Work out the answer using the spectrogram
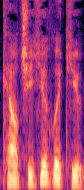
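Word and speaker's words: Chalchiuhtlicue: Yutzilopotli equals Witzilopochtli, Tezcatlipoca equals Tezcatlipoca, Quetzalcoatl equals Quetzalcoatl, Zype equals Xipe, Calchihutlicute equals Chalchihuitliquai. Most of the others are comparatively simple of pronunciation.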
